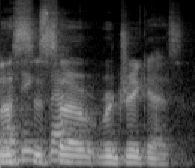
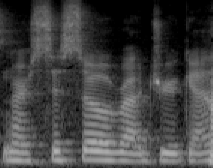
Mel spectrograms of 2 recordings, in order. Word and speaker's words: Narciso Rodriguez: I have, it's called Her by Narcisse Rodrigo, if that's how you say it. – Narciso Rodriguez. – Yes, Narciso Rodriguez.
